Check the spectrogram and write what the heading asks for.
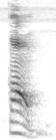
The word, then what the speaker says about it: calm: কাম, CALM, এল silent, কাম, মানে শান্ত।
